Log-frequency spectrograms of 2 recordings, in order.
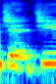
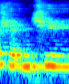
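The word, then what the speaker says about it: Cenci: द चेंची जो है इसका प्रोनाउंसिएशन चेंची है, और इसे पीबी शैले ने लिखा है। शेंची, चेंची कई तरीके से प्रोनाउंस करते हैं, पीबी शैले ने लिखा है।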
